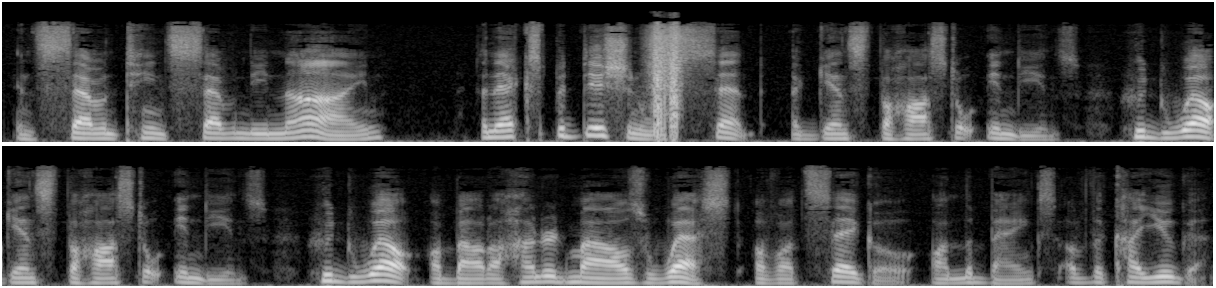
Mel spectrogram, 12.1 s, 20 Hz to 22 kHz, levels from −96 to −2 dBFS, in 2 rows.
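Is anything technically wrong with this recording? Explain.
Yes, this speech recording has two distinct problems.

From 3.19 to 3.43 s there is a wireless microphone noise hit: a quarter-second swish of static rushes over the voice and then clears. The radio link from an analogue FM transmitter momentarily faded as reflected paths cancelled the direct signal, so receiver hiss surged up. Unlike a digital dropout, it brings noise rather than silence, and the sound beneath it keeps running without a gap or a jump.

From 5.99 to 7.99 s a stream segment is repeated: about 2.0 s of the programme plays a second time, with a small blip where playback jumps back. The player fetched or queued the same chunk twice, so the timeline gains roughly two seconds. What separates it from an echo or a stutter is that the whole passage recurs intact, at full level and length, rather than fading tails or rapid short loops.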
